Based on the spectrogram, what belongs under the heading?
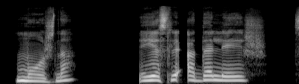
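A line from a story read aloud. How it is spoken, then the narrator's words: Calm woman's reply. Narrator (Russian): спокойно ответила женщина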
